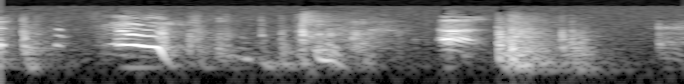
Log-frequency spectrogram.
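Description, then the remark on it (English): A sharp, loud punch lands early, followed by a grunt and scuffling thuds as a man falls, with brief muffled voices and a few smaller knocks. “you knocked him off.”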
